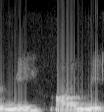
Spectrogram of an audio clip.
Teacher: Ba adalah syafatain atau keluar di dua bibir, rabbi kan, tapi dia tasdid maka ditekan ya, rabbihim ya.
